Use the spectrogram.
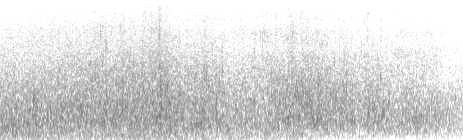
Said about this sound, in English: The cool waves gently brush the shoreline, then retreat back into the glassy sea. A beam of moonlight illuminates the water, and it glimmers in the night.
